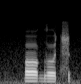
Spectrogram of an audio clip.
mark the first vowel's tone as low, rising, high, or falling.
high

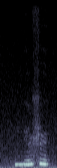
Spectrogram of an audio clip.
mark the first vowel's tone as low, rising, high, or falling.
rising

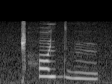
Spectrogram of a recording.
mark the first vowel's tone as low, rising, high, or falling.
high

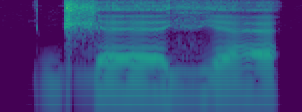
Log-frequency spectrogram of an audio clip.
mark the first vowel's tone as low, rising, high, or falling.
low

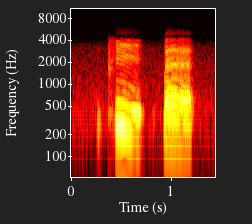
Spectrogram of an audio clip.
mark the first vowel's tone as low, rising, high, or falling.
falling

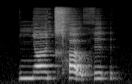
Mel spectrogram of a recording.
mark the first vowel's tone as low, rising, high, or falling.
high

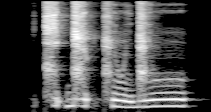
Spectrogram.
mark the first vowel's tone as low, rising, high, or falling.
high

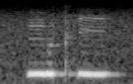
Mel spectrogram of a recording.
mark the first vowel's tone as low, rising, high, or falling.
high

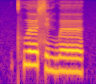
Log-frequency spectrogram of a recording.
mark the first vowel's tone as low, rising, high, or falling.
high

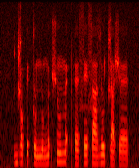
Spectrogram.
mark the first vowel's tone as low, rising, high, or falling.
high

